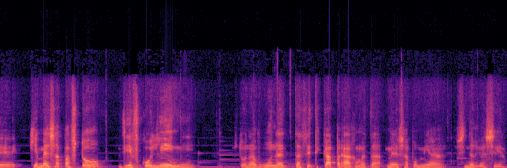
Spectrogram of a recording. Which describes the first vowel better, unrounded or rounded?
unrounded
